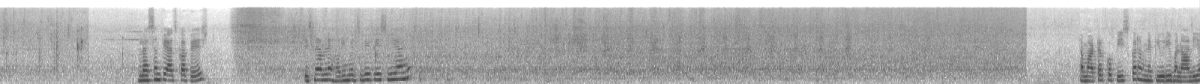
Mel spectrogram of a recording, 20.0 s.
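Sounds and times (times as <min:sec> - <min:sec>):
paste sizzling in hot oil: 0:03.8 - 0:17.2
wooden spatula scraping pan: 0:09.0 - 0:15.6.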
